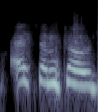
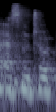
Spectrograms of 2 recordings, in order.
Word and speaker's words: asymptote: How do you pronounce that word? Asymptote.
